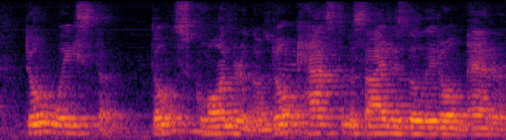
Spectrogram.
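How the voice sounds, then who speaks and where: Audible room echo surrounds the voice. Its pitch variation is ordinary. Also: man. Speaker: Baptist preacher. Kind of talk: sermon preaching to a congregation. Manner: conversational, earnest. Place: church. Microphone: podium.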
